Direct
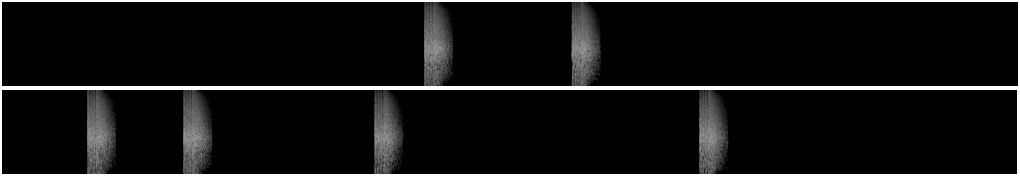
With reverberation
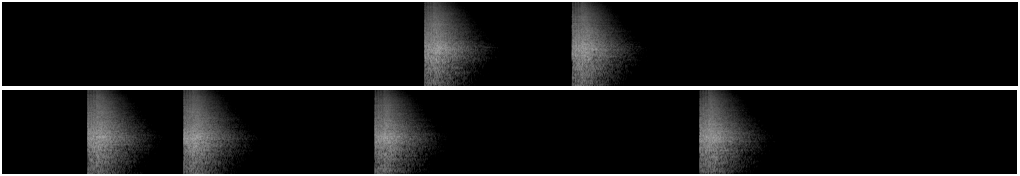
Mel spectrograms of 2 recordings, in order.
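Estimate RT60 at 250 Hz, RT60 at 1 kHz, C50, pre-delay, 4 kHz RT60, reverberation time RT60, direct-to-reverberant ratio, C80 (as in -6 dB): 0.75 s, 0.80 s, 4.5 dB, 6 ms, 0.75 s, 0.80 s, -0.5 dB, 7.5 dB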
